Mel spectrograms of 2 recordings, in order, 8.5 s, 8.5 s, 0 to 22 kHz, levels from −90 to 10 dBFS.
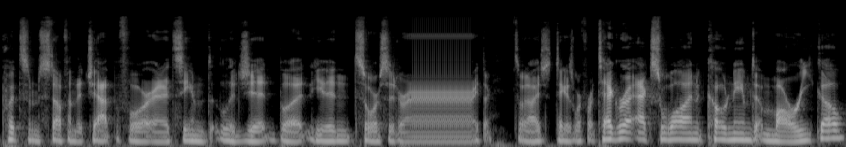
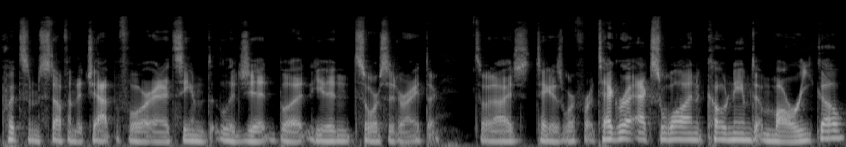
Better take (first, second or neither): second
